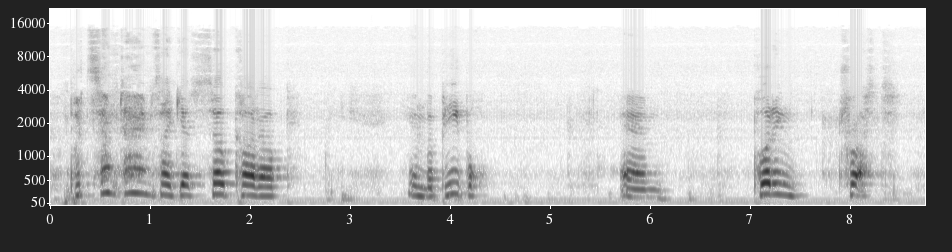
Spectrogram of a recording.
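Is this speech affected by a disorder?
Yes: cerebral palsy.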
